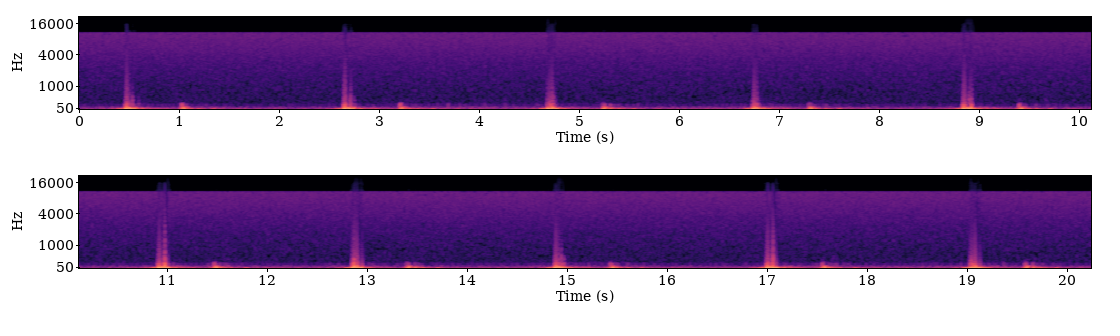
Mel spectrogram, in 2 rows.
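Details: Person's own heart recorded while relaxing in a sun room, the lowest resting rate they have recorded: regular low double thumps at about 29 beats a minute over a steady hum; a slow, relaxed resting heartbeat.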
